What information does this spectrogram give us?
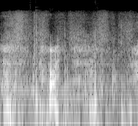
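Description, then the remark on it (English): A dog barks quite a way off just after sunrise, a couple of faint, muffled barks rising briefly over a steady background hiss with no one talking. “That dog is still barking.”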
